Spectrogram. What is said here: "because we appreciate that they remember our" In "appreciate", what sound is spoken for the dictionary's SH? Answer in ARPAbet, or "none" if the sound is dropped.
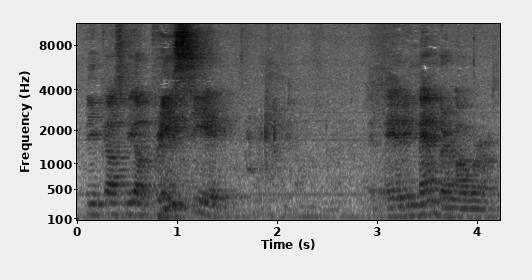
S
